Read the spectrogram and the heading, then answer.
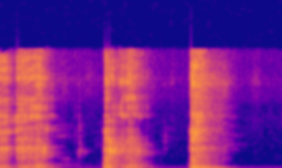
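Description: A person clears their throat and coughs three times in a row: short, rasping, voiced bursts separated by brief silent pauses, the last one the loudest.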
